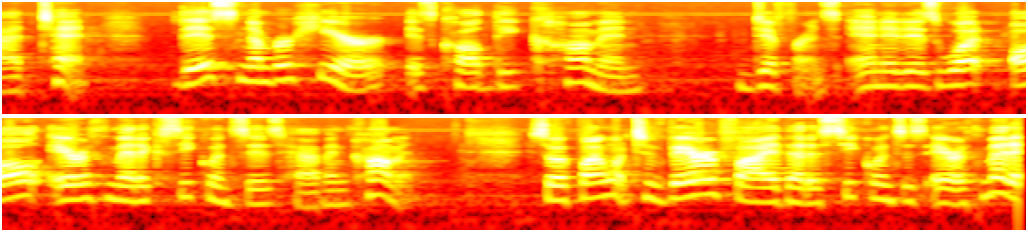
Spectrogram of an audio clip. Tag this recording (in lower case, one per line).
speech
